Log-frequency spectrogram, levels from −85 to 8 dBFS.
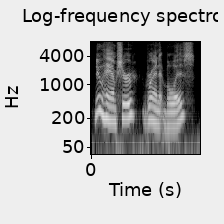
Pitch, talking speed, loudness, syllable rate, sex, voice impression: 185 Hz, 110 wpm, -16 LUFS, 4.4 syllables/s, male, masculine, middle-aged, tensed, powerful, slightly halting, slightly mature, friendly, wild, lively, strict, intense, slightly sharp, slightly light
